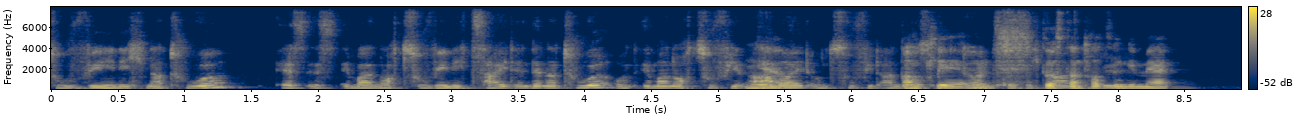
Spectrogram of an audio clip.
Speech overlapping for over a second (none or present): present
